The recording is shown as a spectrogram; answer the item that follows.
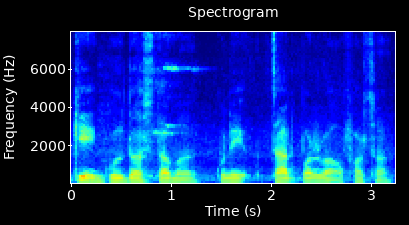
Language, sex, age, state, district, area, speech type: Nepali, male, 18-30, West Bengal, Darjeeling, rural, read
